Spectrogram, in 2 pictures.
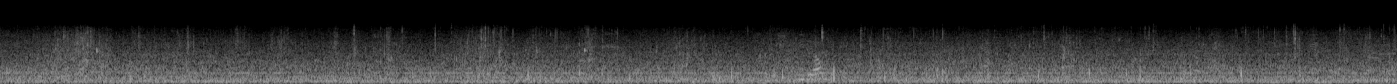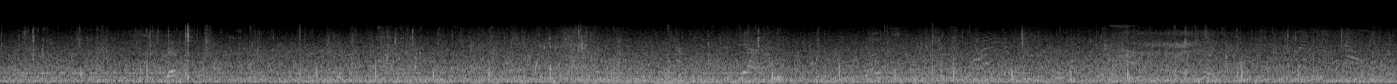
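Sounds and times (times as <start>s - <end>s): wind on microphone: 4.0s - 27.9s
low even drone: 8.6s - 27.9s
faint voices: 22.6s - 27.9s.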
